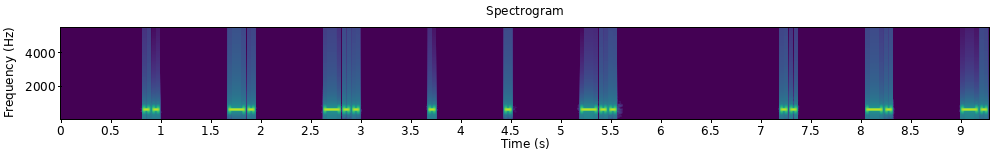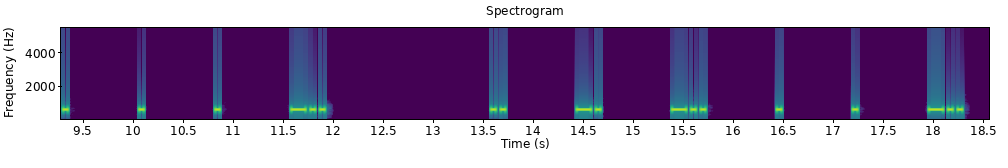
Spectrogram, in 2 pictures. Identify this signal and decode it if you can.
Morse code, heard as a keyed tone, about 25 wpm, spaced as for 10 wpm, 600 Hz. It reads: INDEED INDEED INDEED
